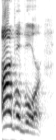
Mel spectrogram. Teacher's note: that H is kind of silent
